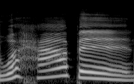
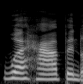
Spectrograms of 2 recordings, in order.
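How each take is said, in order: First: Slow, higher wail; mock dismay. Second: Said in the usual way. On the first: Fan mourning Elizabeth Shue's bad acting, slow wail. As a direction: drag it out in disbelief. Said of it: "Elizabeth Shue?".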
